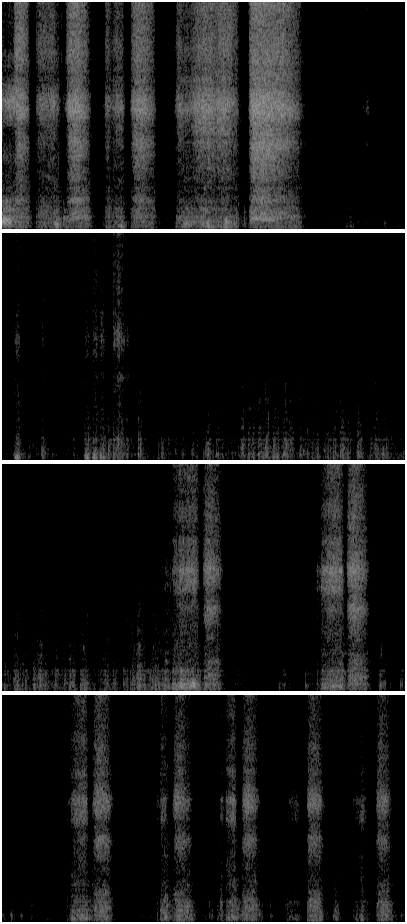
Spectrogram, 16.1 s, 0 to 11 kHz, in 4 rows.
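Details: An 11-week-old English Bulldog puppy, stretched out asleep on a bed, snores in loud, wheezy, snorting bursts that come in uneven runs.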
